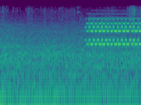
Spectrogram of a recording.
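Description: An electronic telephone ring cuts in about one and a half seconds in: a loud, fast-trilling tone of several steady pitches at once. Before it there is only a low steady background hum.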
